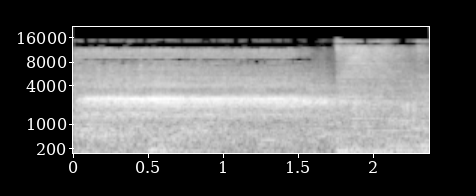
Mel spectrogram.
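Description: Hockey arena ambience during a stoppage: crowd chatter with music playing over the arena's public address. A new stretch of music comes in near the end.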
